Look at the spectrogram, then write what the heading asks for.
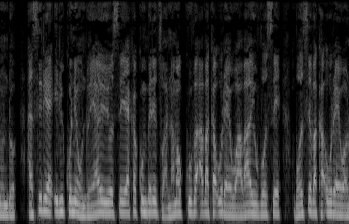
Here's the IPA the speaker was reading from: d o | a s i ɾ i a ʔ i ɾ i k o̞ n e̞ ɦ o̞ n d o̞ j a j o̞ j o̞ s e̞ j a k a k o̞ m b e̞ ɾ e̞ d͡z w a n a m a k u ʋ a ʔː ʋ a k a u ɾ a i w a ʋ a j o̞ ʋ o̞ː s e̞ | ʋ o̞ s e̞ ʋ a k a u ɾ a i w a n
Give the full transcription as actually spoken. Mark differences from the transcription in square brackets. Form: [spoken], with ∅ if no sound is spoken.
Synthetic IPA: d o | a s i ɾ i a ʔ i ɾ i k o̞ n e̞ ɦ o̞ n d o̞ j a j o̞ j o̞ s e̞ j a k a k o̞ m b e̞ ɾ e̞ d͡z w a n a m a k u ʋ a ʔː ʋ a k a u ɾ a i w a ʋ a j o̞ ʋ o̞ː s e̞ | ʋ o̞ s e̞ ʋ a k a u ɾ a i w a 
